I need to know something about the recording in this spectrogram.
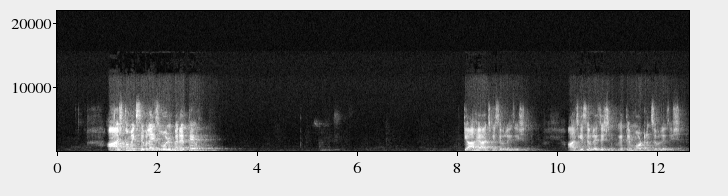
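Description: A man speaks calmly through a microphone, explaining in short bursts with pauses.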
